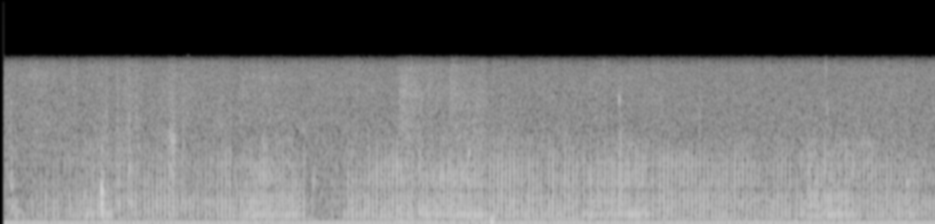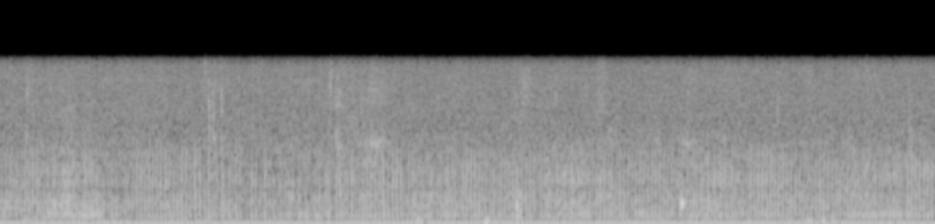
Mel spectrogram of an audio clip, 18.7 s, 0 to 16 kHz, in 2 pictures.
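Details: A 13-week-old African serval purrs continuously on a boat's captain chair after swimming in Lake Erie, a low, even rumble pulsing with each breath, with faint background noise underneath.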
